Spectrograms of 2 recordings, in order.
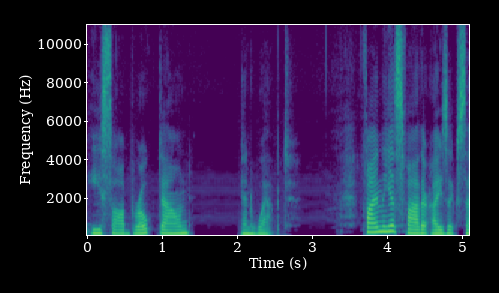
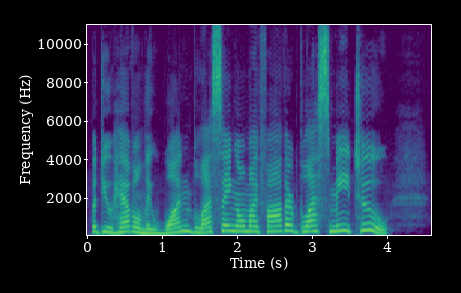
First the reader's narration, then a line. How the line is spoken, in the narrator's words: Esau pleaded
